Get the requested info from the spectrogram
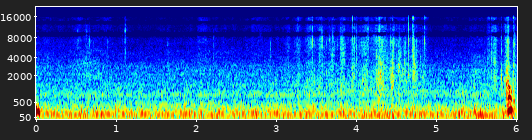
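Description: Faint, scattered rustling and crinkling as a black velvet bag is opened and the plastic bag inside it is handled, over a steady low hum.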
